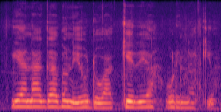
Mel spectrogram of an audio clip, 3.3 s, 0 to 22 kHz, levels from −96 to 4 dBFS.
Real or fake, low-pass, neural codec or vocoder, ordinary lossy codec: real; none; none; none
